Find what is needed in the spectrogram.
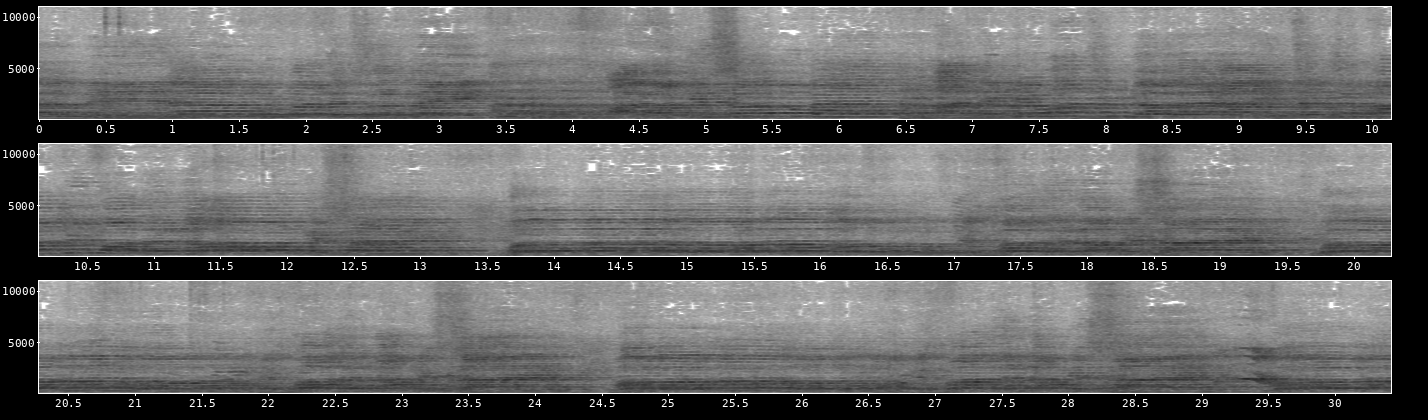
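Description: Live music from a group of voices singing together as a choir, sustained and continuous, with brief breaks between phrases.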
